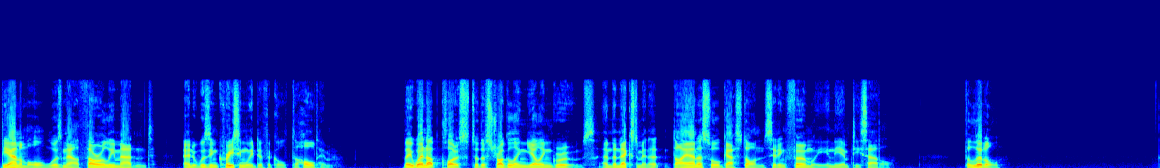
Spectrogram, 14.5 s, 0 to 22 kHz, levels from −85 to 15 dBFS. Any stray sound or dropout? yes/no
no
